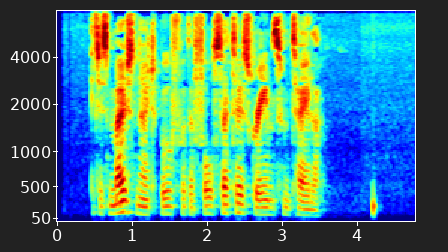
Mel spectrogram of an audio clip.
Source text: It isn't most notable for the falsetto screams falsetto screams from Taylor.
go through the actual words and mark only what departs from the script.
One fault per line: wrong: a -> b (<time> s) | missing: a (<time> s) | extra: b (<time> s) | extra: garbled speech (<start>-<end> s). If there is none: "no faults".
wrong: isn't -> is (0.6 s)
missing: falsetto screams (2.9 s)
